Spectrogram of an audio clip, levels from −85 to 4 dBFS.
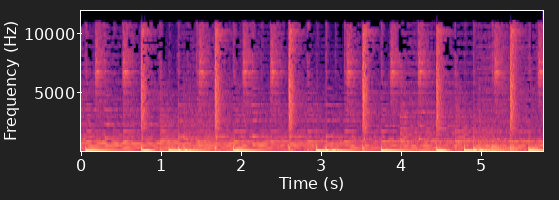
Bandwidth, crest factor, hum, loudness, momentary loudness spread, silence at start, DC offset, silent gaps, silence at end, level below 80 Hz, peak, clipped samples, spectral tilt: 11.5 kHz; 12 dB; none; -14 LUFS; 6 LU; 0 s; under 0.1%; none; 0 s; -12 dBFS; 0 dBFS; under 0.1%; -4.5 dB/octave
